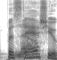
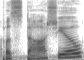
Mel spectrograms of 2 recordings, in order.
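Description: First: The word is said in an ordinary way. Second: The word is said in a put-on fancy way. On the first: The speaker calls it right. "he can't even say pistachio correctly" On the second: The speaker calls it wrong. "He says pistachio"

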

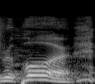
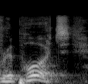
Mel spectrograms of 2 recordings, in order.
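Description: First: It has a French pronunciation with a silent t. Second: It has the usual English pronunciation with a t.

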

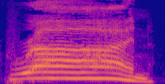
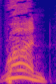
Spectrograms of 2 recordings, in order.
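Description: First: It is yelled long and loud. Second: It is said short and quick.

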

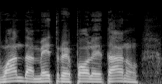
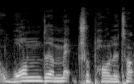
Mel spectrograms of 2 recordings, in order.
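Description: First: It is said in a put-on South American accent. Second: It is said in the speaker's plain accent.

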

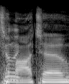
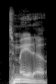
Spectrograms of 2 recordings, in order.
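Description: First: The word is said in a British-style accent. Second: The word is said in an American accent. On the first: This is how other English speakers say it. "we don't, like, say tomato" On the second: This is how Americans say it. "we say, like, tomato"

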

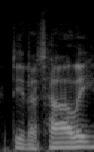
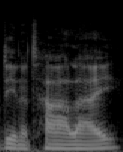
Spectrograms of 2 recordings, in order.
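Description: First: The final E is said plainly, without an accent. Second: The final E is said like an accented 'ay'. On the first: This is the name's true pronunciation. The speaker calls it right. "my name is" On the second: This is how someone else mispronounced the name. The speaker calls it wrong.

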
